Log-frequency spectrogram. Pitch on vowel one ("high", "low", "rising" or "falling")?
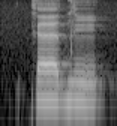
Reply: low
